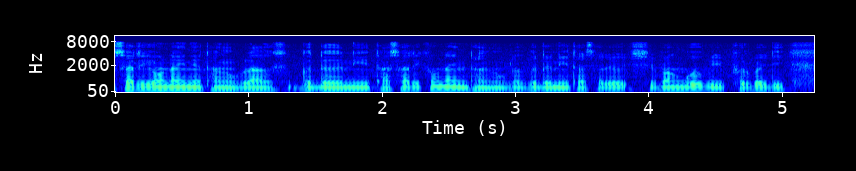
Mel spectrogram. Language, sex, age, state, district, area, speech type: Bodo, male, 18-30, Assam, Udalguri, urban, spontaneous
